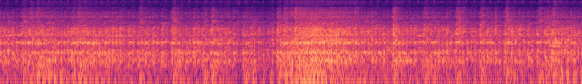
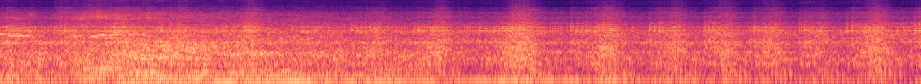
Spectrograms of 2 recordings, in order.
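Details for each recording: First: Honda automatic scooter that is hard to start and idles unevenly, dipping then surging with a ragged beat; owner attributes the stumbling to the EOT sensor: engine stumbling at idle. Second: Honda automatic scooter that started hard and stumbled, with the EOT sensor connector unplugged: starts with one kick and idles steadily with an even low hum, no stumbling or misfire.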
